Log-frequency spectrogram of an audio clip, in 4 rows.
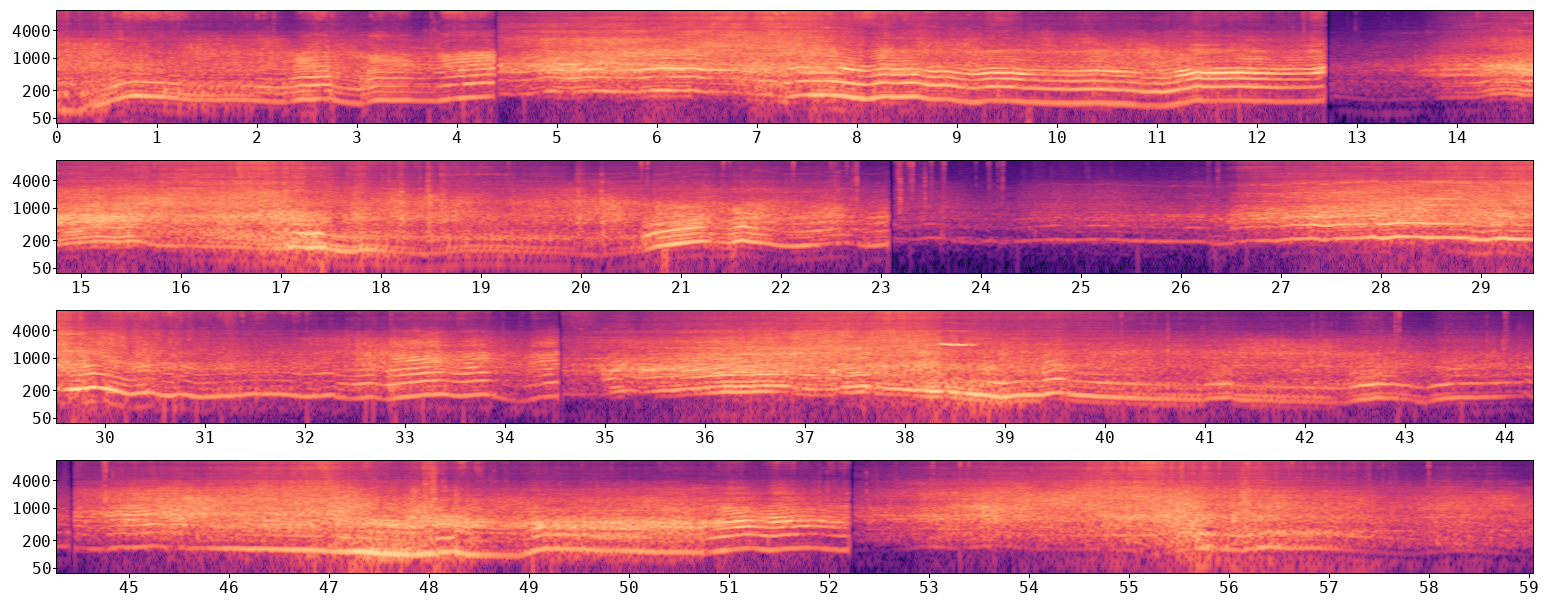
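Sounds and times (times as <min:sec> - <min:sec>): rally car engines revving past: 0:00.0 - 0:12.8, 0:13.7 - 0:23.1, 0:24.5 - 0:58.7.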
